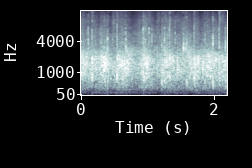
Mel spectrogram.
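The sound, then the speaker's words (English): A large audience claps together, forming a dense, steady wash of applause that stays loud and even throughout. “Come on, if we're gonna clap, let's just all clap together out there.”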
